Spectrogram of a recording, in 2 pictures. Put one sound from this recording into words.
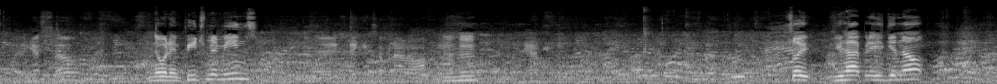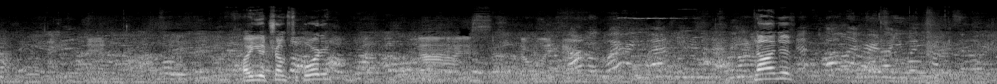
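Many people chatter throughout a large, echoing room.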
